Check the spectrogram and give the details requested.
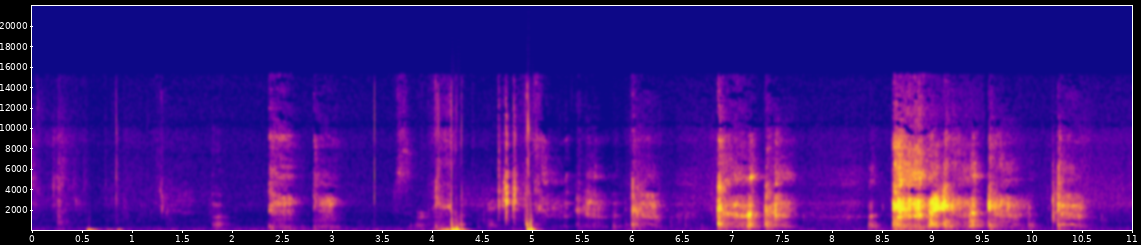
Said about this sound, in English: I was hoping I wasn't going to cough any.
